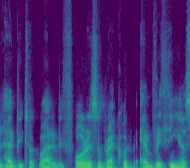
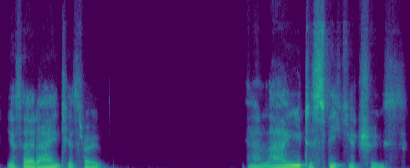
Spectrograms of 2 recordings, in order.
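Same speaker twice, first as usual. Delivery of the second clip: guided meditation. Acted. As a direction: guide them into calm, gently.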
